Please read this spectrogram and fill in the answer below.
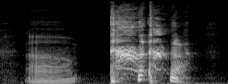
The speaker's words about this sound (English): got still a little bit of a cough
